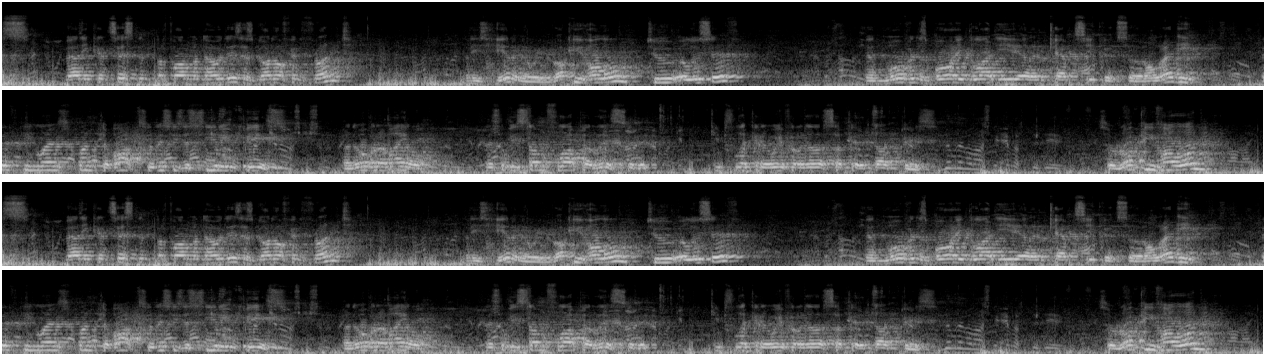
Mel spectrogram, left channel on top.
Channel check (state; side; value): identical; both; correlation 1.00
